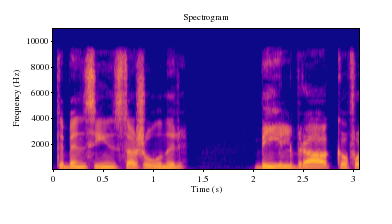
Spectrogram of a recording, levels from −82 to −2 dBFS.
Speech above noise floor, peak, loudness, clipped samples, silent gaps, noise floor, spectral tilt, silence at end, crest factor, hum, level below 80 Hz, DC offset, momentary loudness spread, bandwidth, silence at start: 50 dB; -6 dBFS; -22 LUFS; under 0.1%; none; -71 dBFS; -4 dB/octave; 0 s; 16 dB; none; -66 dBFS; under 0.1%; 8 LU; 9.8 kHz; 0.05 s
